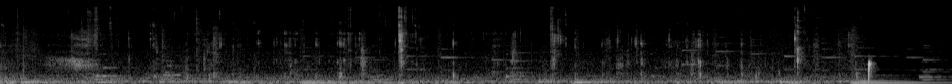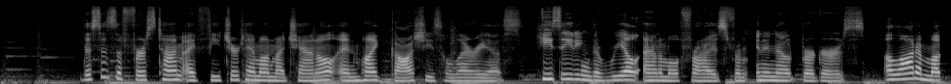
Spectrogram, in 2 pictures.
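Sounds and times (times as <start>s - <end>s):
chewing food: 0.0s - 8.8s
background music with bass: 0.0s - 11.3s, 12.0s - 19.0s.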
